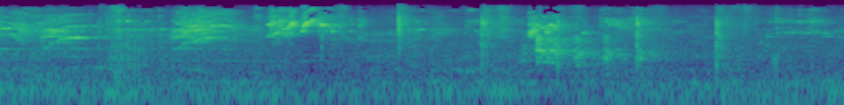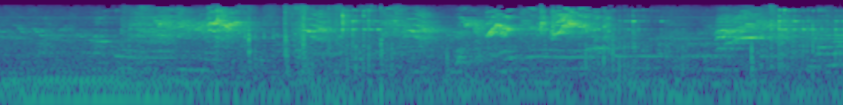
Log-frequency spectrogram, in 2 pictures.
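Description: Birds chirping with many short, high calls in quick succession, mixed with a few sharp knocks or wing flaps.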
